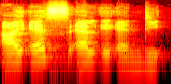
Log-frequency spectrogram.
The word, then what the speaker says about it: island: I S L A N D. Island. S is silent.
